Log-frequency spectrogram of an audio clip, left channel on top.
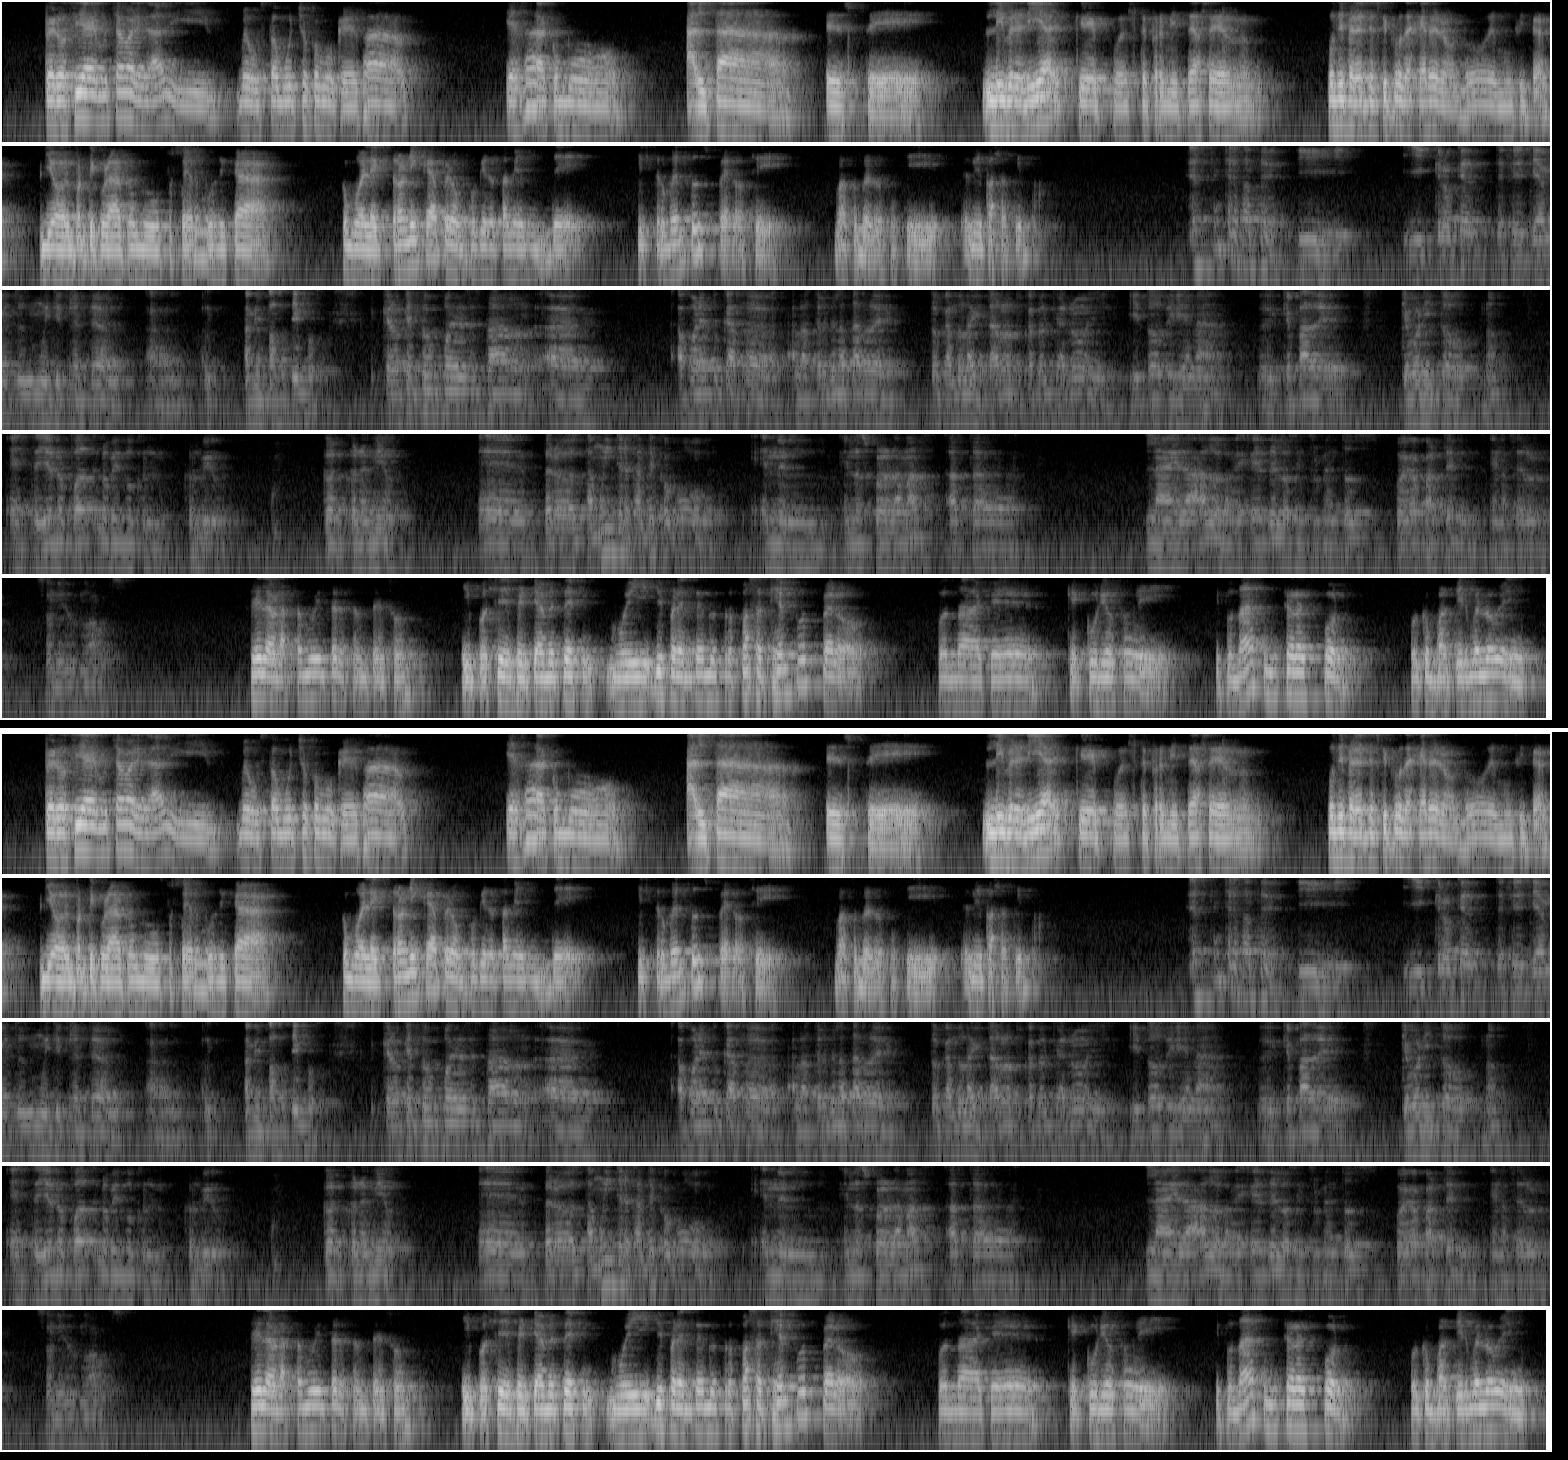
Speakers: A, on the right; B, on the left.
A: pero sí hay mucha variedad y me gustó mucho como que esa, esa como alta este, librería que pues te permite hacer pues, diferentes tipos de género, ¿no? De música. Yo en particular pues me gusta hacer música como electrónica, pero un poquito también de instrumentos, pero sí, más o menos así es mi pasatiempo.
B: Está interesante y, y creo que definitivamente es muy diferente al, al- al- a mis pasatiempos. Creo que tú puedes estar eh, afuera de tu casa a las 3 de la tarde tocando la guitarra o tocando el piano y, y todos dirían, ah, eh, qué padre, qué bonito, ¿no? Este, yo no puedo hacer lo mismo con, conmigo, con, con el mío. Eh, pero está muy interesante cómo en el, en los programas hasta la edad o la vejez de los instrumentos juega parte en, en hacer sonidos nuevos.
A: Sí, la verdad está muy interesante eso. Y pues sí, definitivamente difi- muy diferente de nuestros <laughs> pasatiempos, pero pues nada, qué, qué curioso y, y pues nada, pues muchas gracias por por compartírmelo y,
